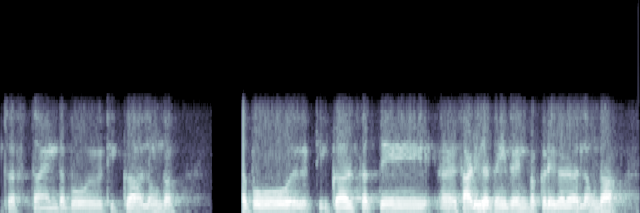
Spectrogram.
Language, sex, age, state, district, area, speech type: Sindhi, male, 18-30, Maharashtra, Thane, urban, conversation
